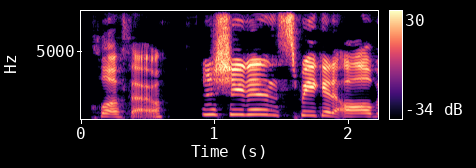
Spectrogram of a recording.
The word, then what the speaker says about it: Clotho: Following this conversation, they arrived at the library where Rhys introduced Feyre to a priestess named, how do you pronounce it? – Clotho. – Clotho? Okay. Yeah, just how you would think it is.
